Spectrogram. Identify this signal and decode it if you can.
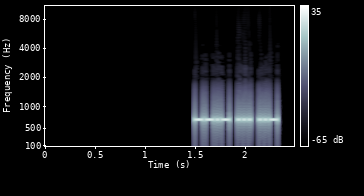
Morse code, heard as a keyed tone, about 46 wpm, 700 Hz. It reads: QSU
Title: Q-Codes with Spoken Meaning - 45wpm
